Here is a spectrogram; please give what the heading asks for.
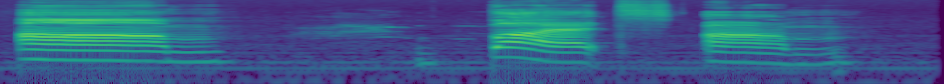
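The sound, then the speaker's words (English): A cat meows in a room: three loud, drawn-out cries with a bright, high tone, the first the longest, separated by quiet gaps with faint small sounds. “I don't know how much of it gets picked up on the background, but Onyx is in here meowing.”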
